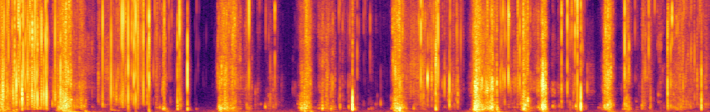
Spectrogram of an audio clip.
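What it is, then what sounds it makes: Pink slime. Pink slime is stretched downward, then folded and squeezed in both hands. It makes bursts of bright, crunchy crackling and sticky popping, separated by short silent gaps.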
